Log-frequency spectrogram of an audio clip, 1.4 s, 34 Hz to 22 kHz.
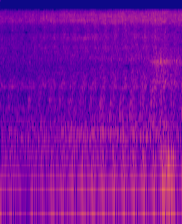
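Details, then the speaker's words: Suzuki Thunder 125 brought in as a no-start case, left idling about two hours with a non-original rectifier fitted to see if it dies: steady, even low single-cylinder thumping with no stumbling; still running and not stalling, normal idle. "so Welcome back tayo umaandar pa rin yung motor problema hindi naman namamatay Aya na mamatay mga bro"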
